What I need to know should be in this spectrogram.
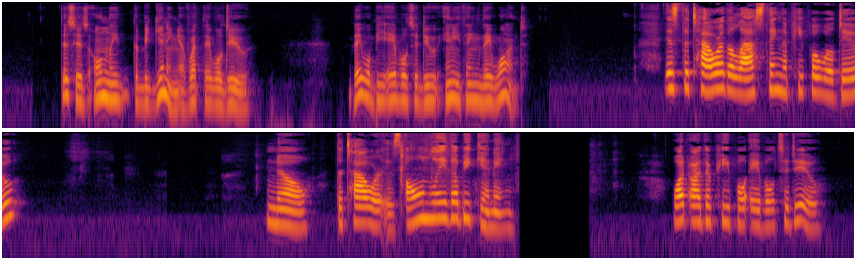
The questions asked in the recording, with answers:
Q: What are the people able to do?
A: The people are able to do anything they want.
